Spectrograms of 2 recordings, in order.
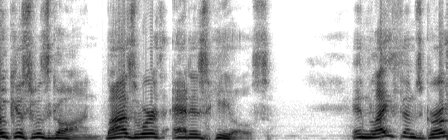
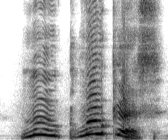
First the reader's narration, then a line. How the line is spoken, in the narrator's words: groaned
